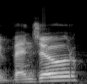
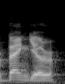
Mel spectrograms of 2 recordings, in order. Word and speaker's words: Vengeur: ways I will say you can say venture or banger it's kind of the same and it's a funny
